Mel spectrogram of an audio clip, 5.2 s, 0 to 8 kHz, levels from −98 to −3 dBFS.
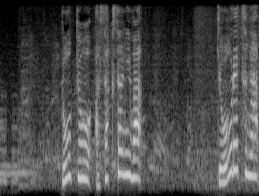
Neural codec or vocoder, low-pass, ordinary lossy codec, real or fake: vocoder, 44.1 kHz, 128 mel bands, Pupu-Vocoder; 7.2 kHz; none; fake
